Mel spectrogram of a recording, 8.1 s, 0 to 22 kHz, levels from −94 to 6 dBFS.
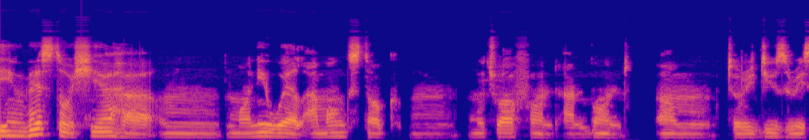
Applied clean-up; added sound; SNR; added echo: none; none; none; none.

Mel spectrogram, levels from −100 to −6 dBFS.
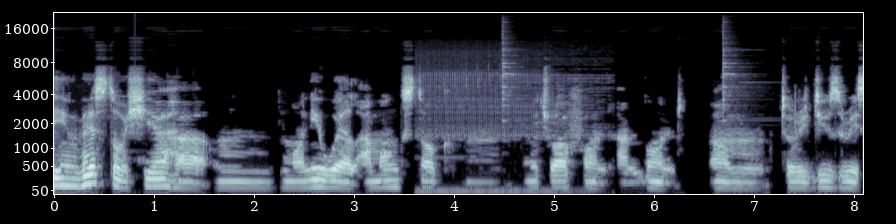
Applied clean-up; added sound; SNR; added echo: classical method Wiener filter.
